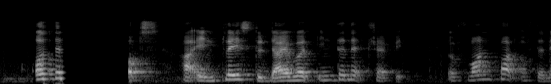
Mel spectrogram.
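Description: Speech here, carried over a call link whose audio tops out around 8 kHz, and it has three separate problems. Right at the start, from 0.33 to 0.60 s, you get repeated packet loss (robotic sound): a handful of short holes, the longest about 40 ms, each papered over by stretching the last bit of sound. Roughly a third of that stretch is concealment, so it comes across choppy, with pieces of the speech just gone. Straight after, from 0.62 to 1.30 s, the sound briefly smears into a fading buzz and then drops to near silence for about 0.6 s before the speech resumes with that chunk missing. That's most likely a long network dropout, where nothing arrived for around 0.66 s and the receiver could only extend the last sound for a moment before giving up. Later, between 2.87 and 3.86 s, the level comes down by roughly 10 dB, and you can hear a ticking, zippy texture riding on the speech while it moves. 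That's zipper noise: the gain is being changed in 2 dB jumps with no smoothing in between, about seven times a second, and each jump leaves a small click in the waveform.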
